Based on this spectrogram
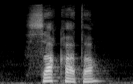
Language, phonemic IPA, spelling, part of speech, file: Arabic, /sa.qa.tˤa/, سقط, verb / adjective, Ar-سقط.ogg
- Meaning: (verb) to fall, to collapse, to descend; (adjective) defective; worthless; inadequate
